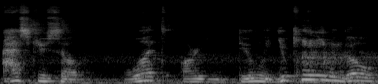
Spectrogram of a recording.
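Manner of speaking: ordinary talk, nothing marked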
